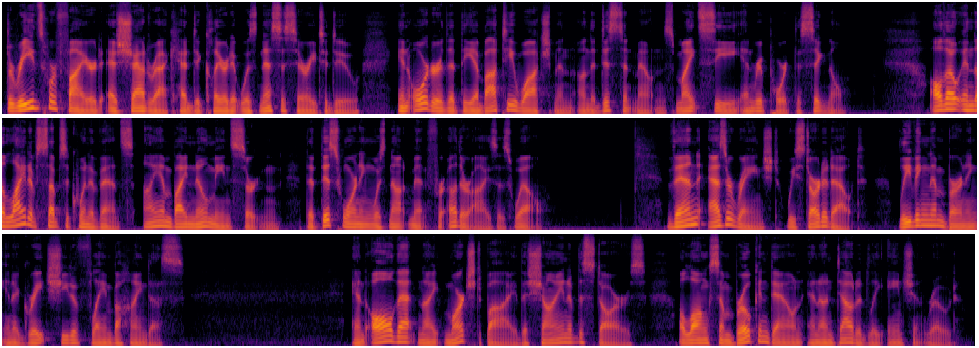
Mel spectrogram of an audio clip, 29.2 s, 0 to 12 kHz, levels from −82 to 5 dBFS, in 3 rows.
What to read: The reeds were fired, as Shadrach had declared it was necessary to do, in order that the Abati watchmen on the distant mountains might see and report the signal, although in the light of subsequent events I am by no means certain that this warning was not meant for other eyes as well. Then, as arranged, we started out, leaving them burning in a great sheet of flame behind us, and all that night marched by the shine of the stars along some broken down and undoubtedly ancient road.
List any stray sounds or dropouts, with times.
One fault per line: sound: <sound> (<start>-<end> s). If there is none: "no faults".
no faults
